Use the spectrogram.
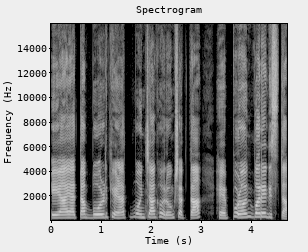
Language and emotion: Goan Konkani, happy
